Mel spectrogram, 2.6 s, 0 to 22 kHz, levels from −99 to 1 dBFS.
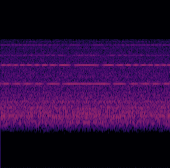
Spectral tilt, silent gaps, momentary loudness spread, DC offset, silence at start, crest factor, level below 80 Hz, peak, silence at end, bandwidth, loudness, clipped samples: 7.5 dB/octave; none; 1 LU; under 0.1%; 0 s; 12 dB; under -90 dBFS; -42 dBFS; 0 s; 9.6 kHz; -52 LUFS; under 0.1%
